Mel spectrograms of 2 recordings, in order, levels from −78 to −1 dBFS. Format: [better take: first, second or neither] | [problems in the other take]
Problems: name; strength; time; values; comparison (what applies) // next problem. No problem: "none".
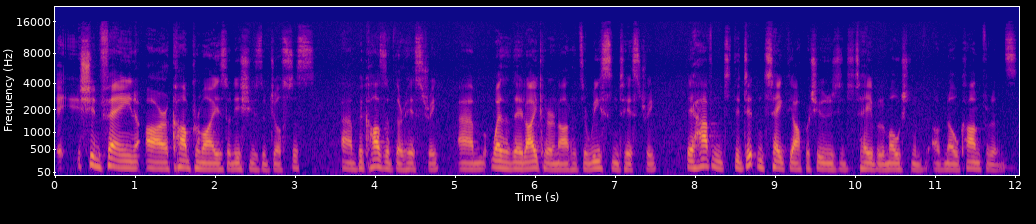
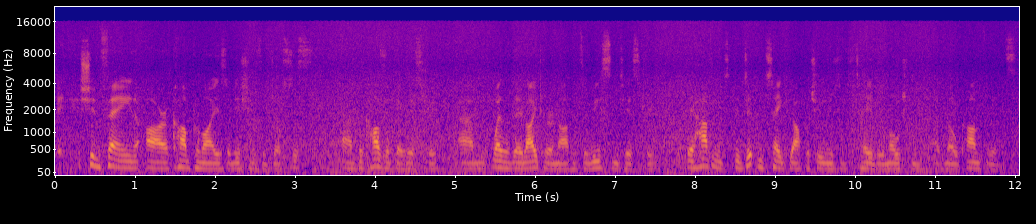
first | hiss; loud; throughout; 4 dB below the speech; faint in the first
